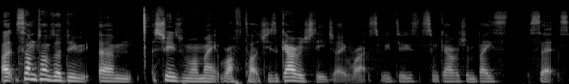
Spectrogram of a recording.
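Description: With a very deep, low pitch and a southern English accent, a woman speaks at a fairly quick pace with lively intonation, hardly any pauses and big swings in loudness. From London, then Cambridgeshire countryside. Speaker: drum and bass and garage DJ. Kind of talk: casual interview chat.

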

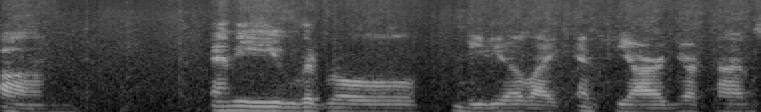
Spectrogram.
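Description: A man speaks with a somewhat breathy voice. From US Northeast, Northampton, Massachusetts. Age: 20s. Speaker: political convert, coworker of host. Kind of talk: casual chat.

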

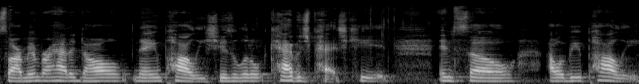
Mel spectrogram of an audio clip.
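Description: A woman with an American accent speaks in a very deep, low voice. Her intonation is monotone and flat. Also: moderate pace. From US Midwest. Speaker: teacher. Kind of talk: podcast monologue, reflective talk. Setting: recorded at school, announcements in background. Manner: loud, carries well.

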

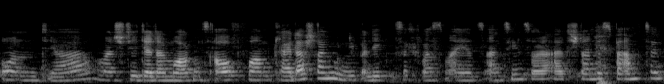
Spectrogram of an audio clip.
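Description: A woman in a plain, everyday voice, medium in pitch, with lively intonation at a fairly slow pace. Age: 20s. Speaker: former registrar. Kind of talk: casual chat.

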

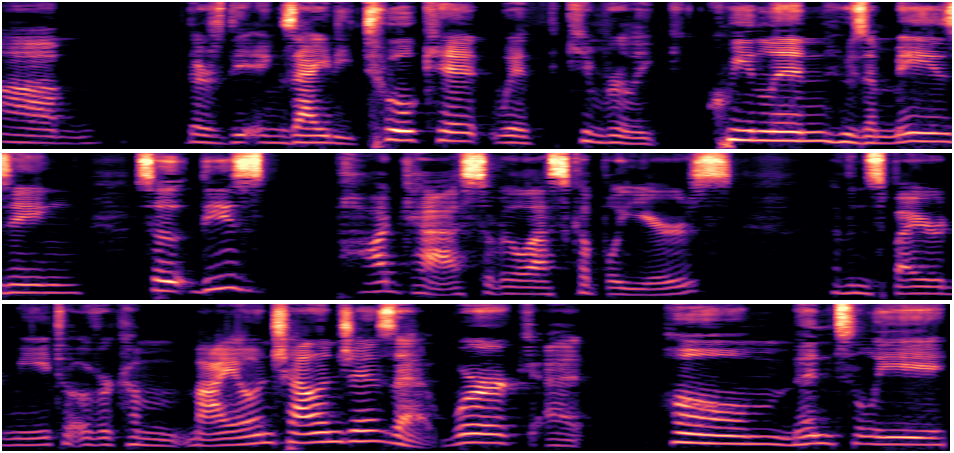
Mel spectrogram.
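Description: On a very clean recording with a silent background and a dry, close sound with no echo, a woman of fairly low pitch speaks animatedly at a fairly slow pace with ordinary pitch variation. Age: 40s. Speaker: podcast host. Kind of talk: casual monologue.

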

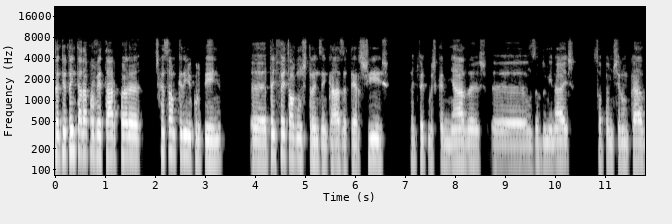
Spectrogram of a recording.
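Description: In an unremarkable speaking voice, a man talks at a moderate pace. His pitch is medium and his intonation fairly even. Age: 50s. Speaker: bodybuilder and film actor. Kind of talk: casual interview.

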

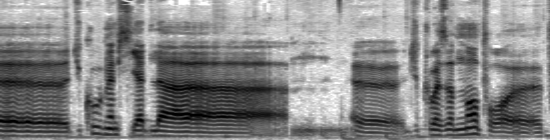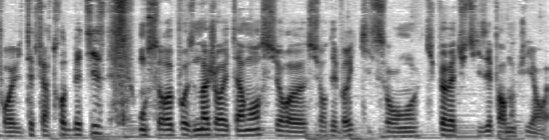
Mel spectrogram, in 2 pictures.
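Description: This is a normal speaking voice at a moderate pace. The pitch shows ordinary variation. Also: man, medium pitch for a man. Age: 40s. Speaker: tech company executive. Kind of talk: podcast interview.

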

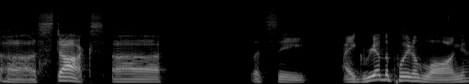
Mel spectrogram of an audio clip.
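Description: A man talks in a normal speaking voice at a medium pitch and moderate pace. The recording is very clean, with a silent background. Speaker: fan podcast co-host.

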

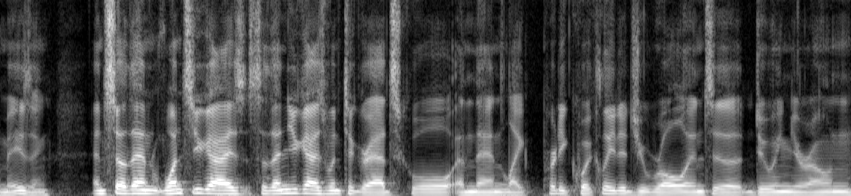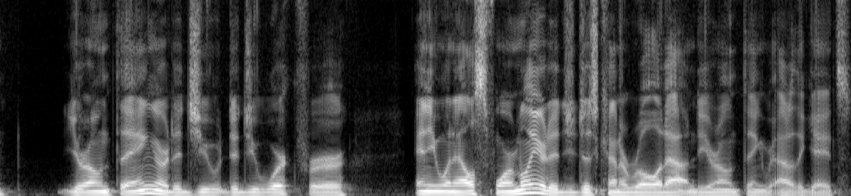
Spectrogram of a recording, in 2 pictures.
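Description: On a very clean recording with a silent background, a man with a normal speaking voice talks at a fairly quick pace, medium pitch and ordinary pitch variation. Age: 20s. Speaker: podcast host. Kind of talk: casual chat.

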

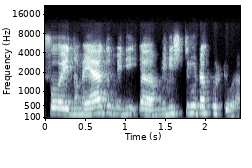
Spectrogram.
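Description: A woman's voice with fairly even intonation. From Senegal, Casamance in the south, raised in Dakar. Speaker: Portuguese teacher. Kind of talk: interview. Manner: halting, with frequent hesitations.

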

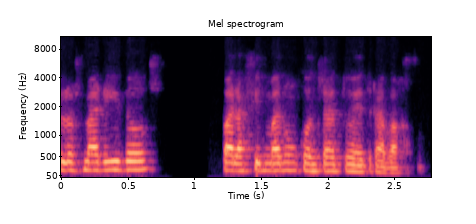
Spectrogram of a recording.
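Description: Talking at a fairly quick pace, a woman has an unremarkable speaking voice at a medium pitch. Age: 60s. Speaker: historian and activist. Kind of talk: lecture.

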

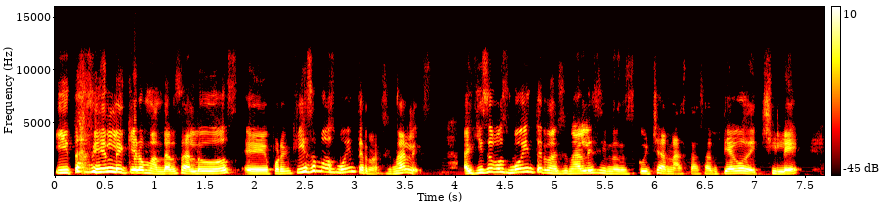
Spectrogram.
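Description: Her dark, mellow voice carries very wide pitch swings as this woman speaks. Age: 20s. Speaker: podcast host. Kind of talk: interview. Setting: video call.

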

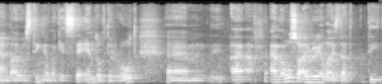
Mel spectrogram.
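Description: Over noticeable background noise, a man with an Azerbaijani accent talks at a moderate pace with ordinary pitch variation. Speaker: entrepreneur and YouTuber. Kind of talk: casual interview conversation. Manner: halting, many fillers.

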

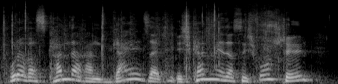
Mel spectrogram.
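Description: Noticeable background noise surrounds a man speaking at a moderate pace. His pitch swings very widely. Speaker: podcast co-host. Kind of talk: casual chat.

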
